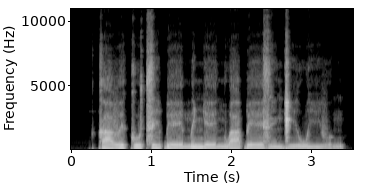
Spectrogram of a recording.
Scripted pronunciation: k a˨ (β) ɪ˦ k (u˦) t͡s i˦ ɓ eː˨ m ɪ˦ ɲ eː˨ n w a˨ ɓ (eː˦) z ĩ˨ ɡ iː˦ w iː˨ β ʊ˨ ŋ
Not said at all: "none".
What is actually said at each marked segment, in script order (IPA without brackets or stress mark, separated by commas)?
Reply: β, u˦, eː˦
